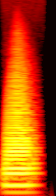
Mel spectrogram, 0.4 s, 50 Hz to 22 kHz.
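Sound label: bass trombone G#; Miroslav Vitous; Solo Instruments VOL-1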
